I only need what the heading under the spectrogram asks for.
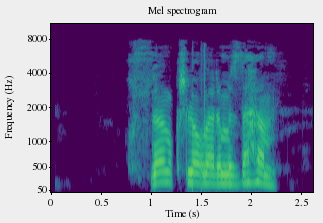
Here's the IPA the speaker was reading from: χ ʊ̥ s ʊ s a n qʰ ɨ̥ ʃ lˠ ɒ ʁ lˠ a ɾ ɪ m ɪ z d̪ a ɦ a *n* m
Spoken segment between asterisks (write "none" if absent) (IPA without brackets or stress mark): none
